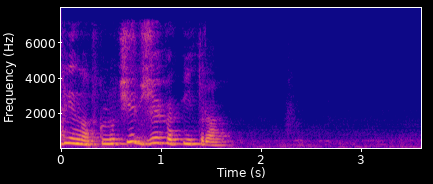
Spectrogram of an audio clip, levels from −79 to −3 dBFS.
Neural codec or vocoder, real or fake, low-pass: autoencoder, 48 kHz, 32 numbers a frame, DAC-VAE, trained on Japanese speech; fake; 7.2 kHz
